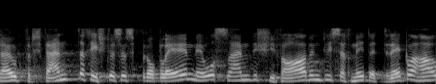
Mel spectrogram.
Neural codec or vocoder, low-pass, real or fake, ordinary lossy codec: codec, 16 kHz, 2 kbps, X-Codec, HuBERT features, trained on general audio; 5.4 kHz; fake; none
